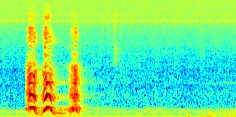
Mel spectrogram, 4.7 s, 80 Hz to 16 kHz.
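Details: Three quick, high puppy barks from Great Dane puppies at Puppy Hill, 3 May 2019, evening, the first two close together and the third after a brief gap, followed by near silence with faint low rustling.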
